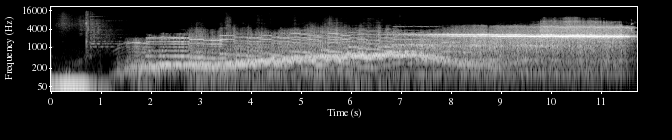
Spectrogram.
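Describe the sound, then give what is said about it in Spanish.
A loud jet engine spools up with a rising turbine whine, then settles into a steady, powerful roar with a piercing high-pitched tone, as the Albatros jet, driven by its jet propulsion engines, races at high speed away from the island of Macedonia. “Volando a una inconcebible velocidad, proporcionada por sus motores de retropropulsión activados por la RM, el soberbio jet Albatros se ha alejado de la isla Macedonia y de su incontrastable peligro.”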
